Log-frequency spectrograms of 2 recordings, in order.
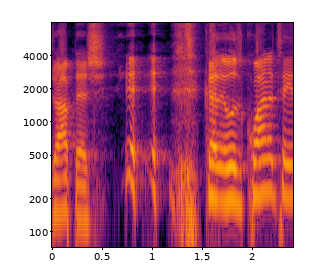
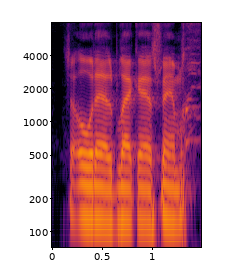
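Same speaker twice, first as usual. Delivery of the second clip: ordinary talk, nothing marked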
